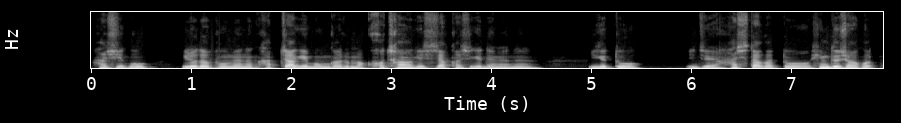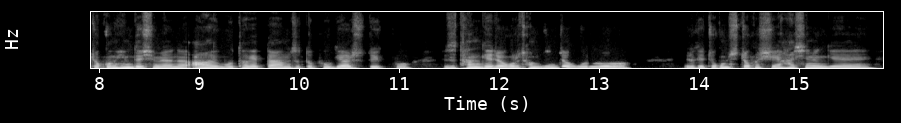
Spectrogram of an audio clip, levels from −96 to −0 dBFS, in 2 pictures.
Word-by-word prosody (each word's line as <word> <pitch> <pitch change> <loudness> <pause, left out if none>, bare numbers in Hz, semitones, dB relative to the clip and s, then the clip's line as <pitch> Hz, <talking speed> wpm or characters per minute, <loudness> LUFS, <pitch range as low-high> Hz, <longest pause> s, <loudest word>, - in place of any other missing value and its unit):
하시고 165 +6 -3 0.3
이러다 130 +1 +5
보면은 110 +1 0
갑자기 140 - +2
뭔가를 105 0 -1
막 85 -5 -2
거창하게 130 - +1
시작하시게 125 -1 -3
되면은 90 +4 -3 0.5
이게 100 +2 0
또 90 -4 0 0.5
인제 90 -2 -2
하시다가 125 - -1
또 90 -4 -1
힘드셔 185 -8 +5
가 105 -2 -2
쪼끔 170 -1 0
힘드시면은 140 -8 +2
"아 115 +2 +4
못하겠다." 115 +4 -1
하면서 105 -2 -1
또 95 - -4
포기할 160 - +1
수도 125 -4 -12
있고. 75 -4 -7 0.3
그래서 115 0 -6
단계적으로 150 +5 +3
점진적으로 120 - +1 0.5
이렇게 100 +4 -2
쪼금씩 185 +4 -2
쪼금씩 150 -3 -2
하시는 155 +1 0
게 110 -6 -1
120 Hz, 345 characters per minute, -23 LUFS, 100-145 Hz, 0.5 s, 이러다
